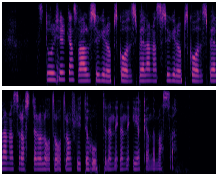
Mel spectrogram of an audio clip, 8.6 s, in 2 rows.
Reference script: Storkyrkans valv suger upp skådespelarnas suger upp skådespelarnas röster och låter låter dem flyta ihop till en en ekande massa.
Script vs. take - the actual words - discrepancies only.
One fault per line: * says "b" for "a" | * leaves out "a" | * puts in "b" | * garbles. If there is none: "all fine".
all fine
